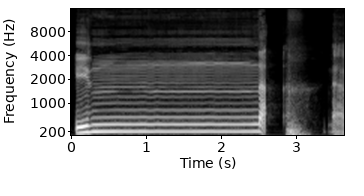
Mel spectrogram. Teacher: maka itu hukumnya adalah gundah maka harus didengungkan cair membacanya dan didengungkan sebanyak dua harkat atau satu Alif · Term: ghunnah musyaddadah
